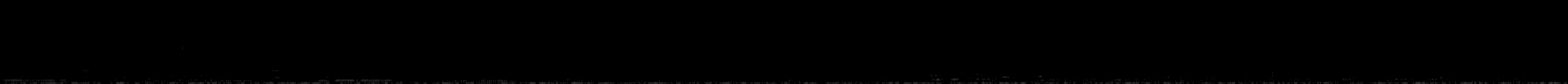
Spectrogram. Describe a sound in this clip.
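A young woman breathes in and out deeply and slowly.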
